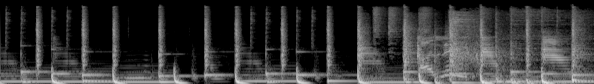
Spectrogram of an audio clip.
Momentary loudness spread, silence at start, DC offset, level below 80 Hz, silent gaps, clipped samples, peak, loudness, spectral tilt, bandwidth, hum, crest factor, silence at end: 6 LU; 0 s; under 0.1%; -26 dBFS; none; under 0.1%; -2 dBFS; -19 LUFS; -4.5 dB/octave; 17 kHz; none; 18 dB; 0 s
